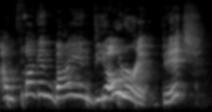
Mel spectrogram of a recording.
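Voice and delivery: loud, high, slow indignant rant; hammed-up fury; mock outraged yell. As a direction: yell it at the thieves.

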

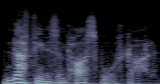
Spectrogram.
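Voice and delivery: an unvoiced, hushed whisper. Shown as a demonstration. Preacher whispering the angel's promise to the congregation, hushed whisper. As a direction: breathe the promise out, barely voiced.

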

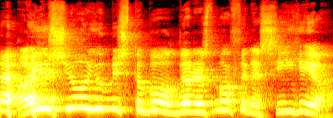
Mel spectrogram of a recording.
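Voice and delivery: loud, slow, laughing mock Russian villain; bad Russian accent. Mocking the villain's Russian accent to a friend, loud and laughing. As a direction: ham up a clumsy Russian accent. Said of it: "He's like".

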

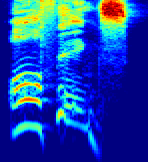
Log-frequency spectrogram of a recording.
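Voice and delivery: awed stress on All. Shown as a demonstration. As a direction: hit All, then let it fall.

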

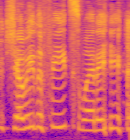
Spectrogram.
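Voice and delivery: high giggly teasing line; laughing tease. Acted. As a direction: crack up while teasing.

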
